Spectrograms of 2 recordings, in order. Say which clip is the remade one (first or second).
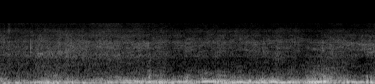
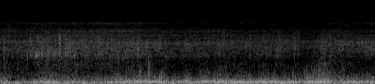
first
